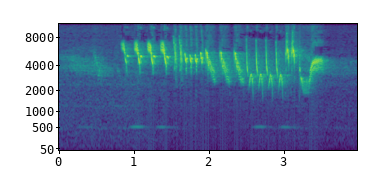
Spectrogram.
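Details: Chirping from birds in the trees: a fast, bright sequence of high repeated notes lasting almost three seconds, closing with a swooping down-and-up whistle, with a faint low hum beneath.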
